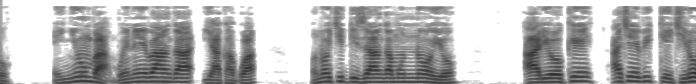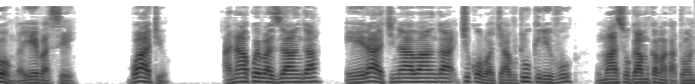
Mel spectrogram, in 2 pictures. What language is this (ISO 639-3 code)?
lug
